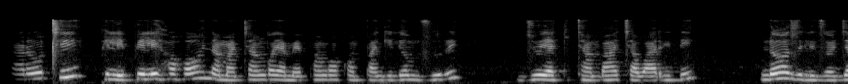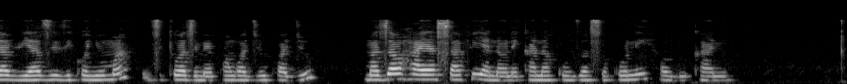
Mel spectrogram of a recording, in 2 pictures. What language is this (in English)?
Swahili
